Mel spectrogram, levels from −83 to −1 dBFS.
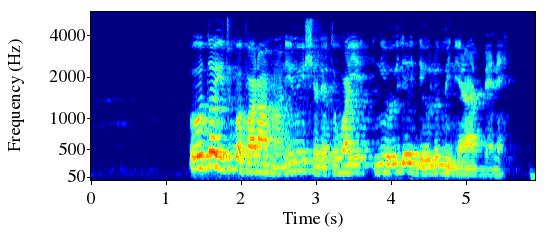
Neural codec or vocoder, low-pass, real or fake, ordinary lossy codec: none; 5.4 kHz; real; none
